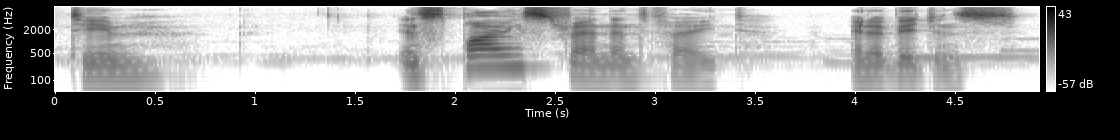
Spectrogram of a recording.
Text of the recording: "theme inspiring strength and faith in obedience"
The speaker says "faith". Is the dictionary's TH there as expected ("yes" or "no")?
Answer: no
